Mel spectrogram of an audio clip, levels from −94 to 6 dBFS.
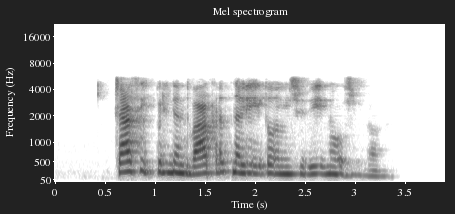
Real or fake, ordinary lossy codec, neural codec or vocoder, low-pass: fake; none; codec, 16 kHz, 4 kbps, FunCodec, trained on LibriTTS, 50 frames a second; 5.4 kHz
